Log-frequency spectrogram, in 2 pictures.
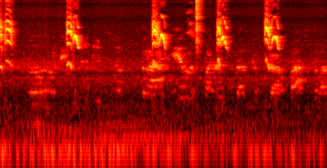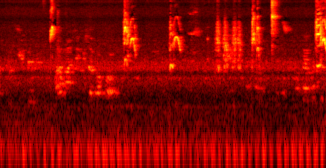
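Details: Sogok ontong bird chirping rapidly, used as therapy to get silent birds of its kind to sing; short, sharp, high chirps in irregular bursts, over a steady background hum and low rhythmic pulsing.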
